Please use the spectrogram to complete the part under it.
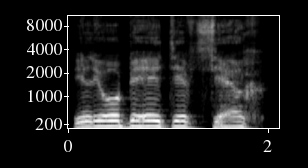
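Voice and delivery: loud, slow, drawn-out moan. A narrator's reading. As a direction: groan it out in suffering, stretched. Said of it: "вновь простонал Вернон".

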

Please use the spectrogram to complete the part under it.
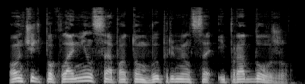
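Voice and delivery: ordinary delivery

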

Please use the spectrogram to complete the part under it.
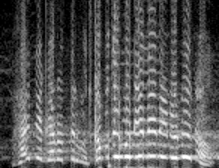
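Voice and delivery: a preacher hamming up a nagging wife; shrill jealous wife. Retold or imitated. Preacher imitating a wife accusing her husband, high and loud.

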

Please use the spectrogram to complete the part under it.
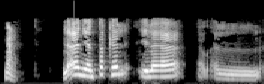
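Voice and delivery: ordinary talk, nothing marked

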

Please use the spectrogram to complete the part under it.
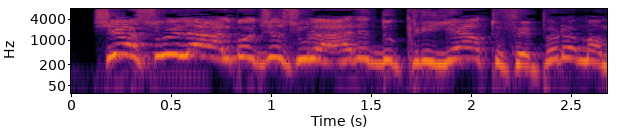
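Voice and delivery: crié fort et aigu, de loin; réponse criée. Acted. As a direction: crie pour qu'on t'entende de l'autre bout. (crié haut et fort, à tue-tête)

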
